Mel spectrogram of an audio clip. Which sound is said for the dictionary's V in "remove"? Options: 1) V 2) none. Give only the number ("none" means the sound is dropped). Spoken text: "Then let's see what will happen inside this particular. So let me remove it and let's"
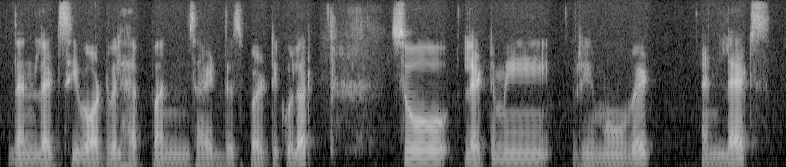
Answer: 1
